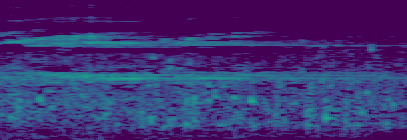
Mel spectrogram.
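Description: Faint chime-like shimmer: a few steady high ringing tones that start together and fade away within about a second and a half.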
